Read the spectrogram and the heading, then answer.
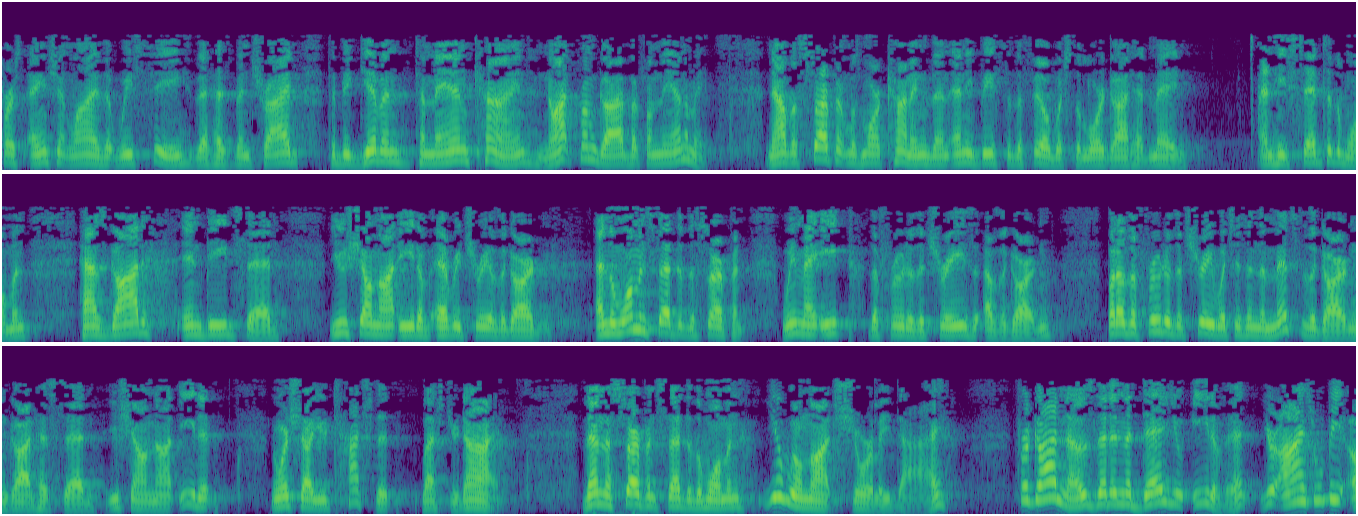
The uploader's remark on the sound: Crossroad Ministries Live Service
